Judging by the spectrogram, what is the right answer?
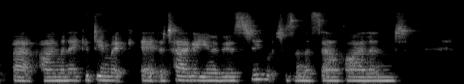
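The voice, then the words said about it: New Zealand accent. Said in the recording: “I am obviously a New Zealander, you'll pick that up from my accent”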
